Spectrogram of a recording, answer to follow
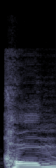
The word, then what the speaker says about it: comb: Uh comb rhymes with home, right?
